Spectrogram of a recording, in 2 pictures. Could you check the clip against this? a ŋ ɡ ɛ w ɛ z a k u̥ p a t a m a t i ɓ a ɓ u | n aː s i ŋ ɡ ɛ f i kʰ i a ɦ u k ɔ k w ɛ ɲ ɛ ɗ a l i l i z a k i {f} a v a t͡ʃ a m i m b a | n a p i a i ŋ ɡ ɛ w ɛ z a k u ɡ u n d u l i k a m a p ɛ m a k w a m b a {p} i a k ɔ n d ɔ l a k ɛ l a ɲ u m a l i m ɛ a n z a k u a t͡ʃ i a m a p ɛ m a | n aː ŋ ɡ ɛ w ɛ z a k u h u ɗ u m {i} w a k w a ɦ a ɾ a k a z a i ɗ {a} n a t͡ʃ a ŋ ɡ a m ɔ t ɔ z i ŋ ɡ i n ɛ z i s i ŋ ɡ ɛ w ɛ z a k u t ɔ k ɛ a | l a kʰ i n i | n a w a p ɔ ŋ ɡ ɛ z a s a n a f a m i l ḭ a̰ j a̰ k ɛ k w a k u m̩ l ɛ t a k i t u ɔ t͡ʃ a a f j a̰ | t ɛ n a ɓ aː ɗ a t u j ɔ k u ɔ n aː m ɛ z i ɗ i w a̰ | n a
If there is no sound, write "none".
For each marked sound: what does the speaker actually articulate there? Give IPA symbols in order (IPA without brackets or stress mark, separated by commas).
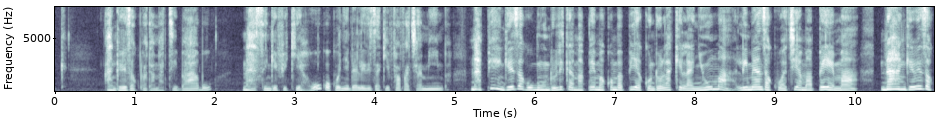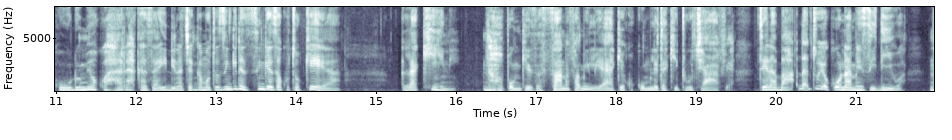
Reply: f, p, i, i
